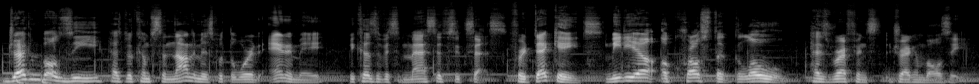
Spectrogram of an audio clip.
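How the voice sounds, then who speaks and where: A man's voice: mid-range voice, expressive, moderate pace, hardly any pauses. Young male video essayist, mid-range voice, scripted opinion commentary with faint music underneath. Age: young adult.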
